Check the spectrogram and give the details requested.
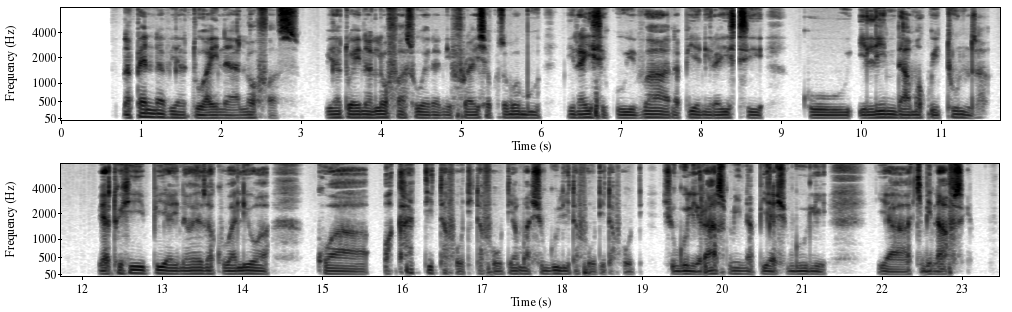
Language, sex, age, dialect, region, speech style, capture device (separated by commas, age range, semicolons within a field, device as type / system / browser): Swahili, male, 25-34, Kenya - Nairobi Sheng-influenced, Kenya, anxious, mobile / Linux / Chrome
